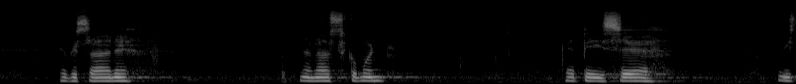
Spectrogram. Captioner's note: speaking Indigenous language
